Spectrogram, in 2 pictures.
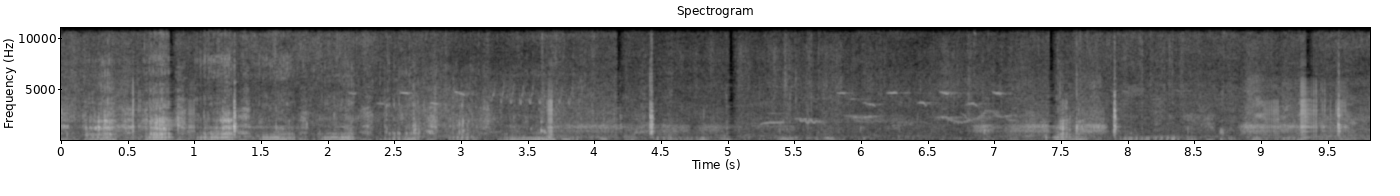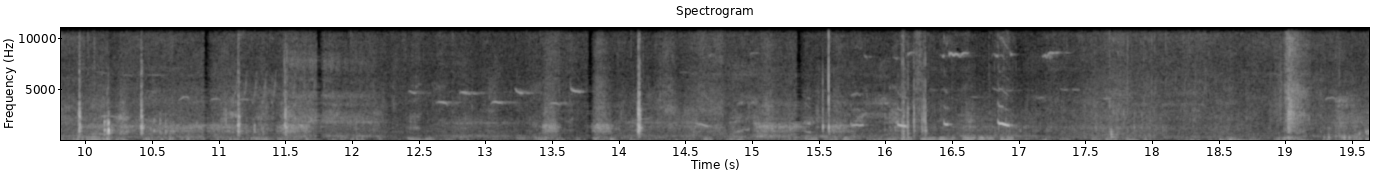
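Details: Six-week-old Staffordshire Bull Terrier puppies give short, high yips and squeaky whines amid scuffling and clatter.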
